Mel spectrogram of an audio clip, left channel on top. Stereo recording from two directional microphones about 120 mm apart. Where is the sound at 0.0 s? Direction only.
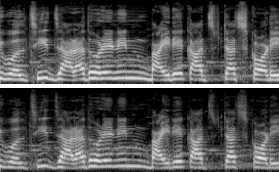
40° left (ahead or behind).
